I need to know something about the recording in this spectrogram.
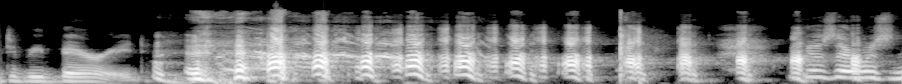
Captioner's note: all laugh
